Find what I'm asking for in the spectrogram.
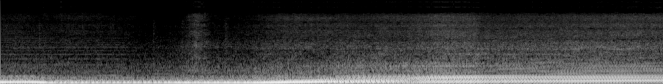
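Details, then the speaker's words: Chrysler 300C 5.7 Hemi after replacing missing driver-side header bolts on long-tube headers: deep, even V8 growl rising smoothly with revs, no clunking; exhaust sounds sealed and healthy. "Now that's the sound of American muscle right there, baby."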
